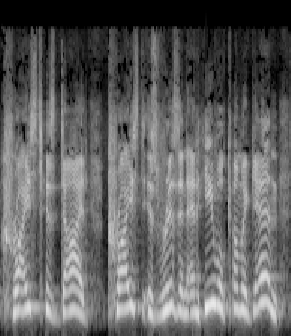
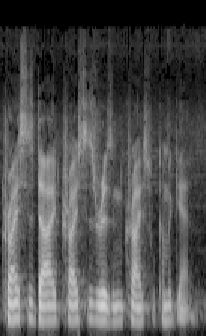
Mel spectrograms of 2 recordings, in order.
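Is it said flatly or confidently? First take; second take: confidently; flatly. First: It is said loudly, with strong confidence. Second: It is said flatly, without conviction.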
